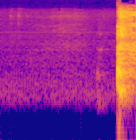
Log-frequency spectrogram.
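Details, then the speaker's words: Adult during a nutrition-focused physical exam, asked for a big deep cough to screen for early signs of dysphagia: a single strong, abrupt voluntary cough after quiet, judged a good cough. "All right, good, and we're just screening for dysphagia, early signs of it or anything. So that sounded like a good cough."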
